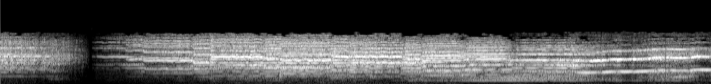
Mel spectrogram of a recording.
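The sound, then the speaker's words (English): A loud siren mounted on a car wails steadily with harmonic tones that slowly rise and fall, briefly cutting out near the start before sounding continuously again, prominent with no talking. “Oh, the siren. No, that's on our car.”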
